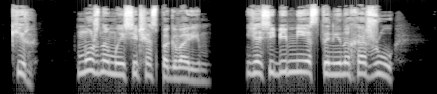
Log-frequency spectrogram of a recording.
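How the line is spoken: Timid request. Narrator (Russian): робко попросила Вика

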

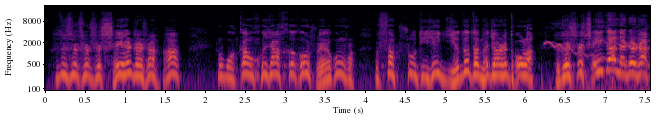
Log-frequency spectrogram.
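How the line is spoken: Old man muttering to himself. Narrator (Chinese): 老大爷 自言自语的嘟囔道

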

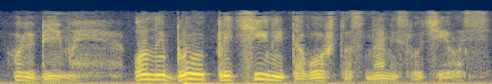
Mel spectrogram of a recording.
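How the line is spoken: Sighing speech. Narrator (Russian): госпожа Будур вздохнула и молвила

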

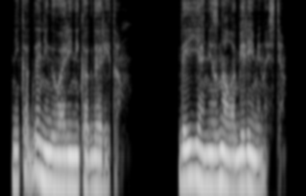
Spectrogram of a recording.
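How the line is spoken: Plain. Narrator (Russian): сказал я

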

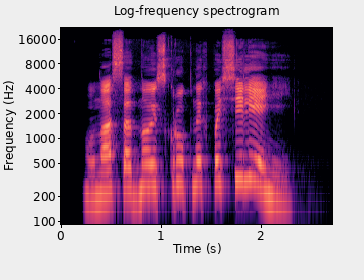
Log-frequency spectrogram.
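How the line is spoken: Growled. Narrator (Russian): прорычал Дима

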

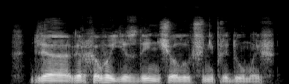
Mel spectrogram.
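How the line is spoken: Plain. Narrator (Russian): сказал он

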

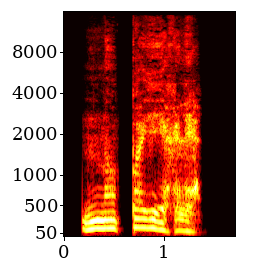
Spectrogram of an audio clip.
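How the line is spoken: Angry hiss. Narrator (Russian): злобно прошипел я

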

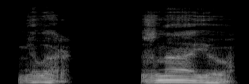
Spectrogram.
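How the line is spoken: Through gritted teeth. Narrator (Russian): процедил капитан

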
